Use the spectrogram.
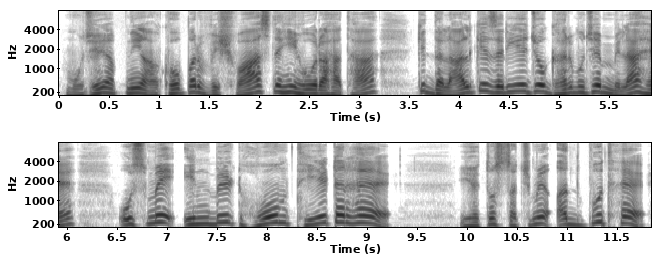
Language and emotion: Hindi, surprised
